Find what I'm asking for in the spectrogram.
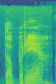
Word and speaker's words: Dabrye: D-A-B-R-Y-E. – Добре.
